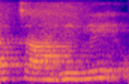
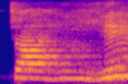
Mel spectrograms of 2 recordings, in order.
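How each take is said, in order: First: Said in the usual way. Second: चाहिए said "chaahiye" with stretched ye; wrong ending. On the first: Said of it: "होता है". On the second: Shown as a demonstration. Teacher correcting a mistake, चाहिए with drawn-out ye. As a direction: lean on a "ye" at the end of चाहिए. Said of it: "नहीं होता".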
